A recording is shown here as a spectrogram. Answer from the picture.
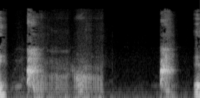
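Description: Small Yorkshire terrier barking at the television, a sharp bark about half a second in that runs on into a lower growl for about a second and a half, with another short loud burst a little after three seconds.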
